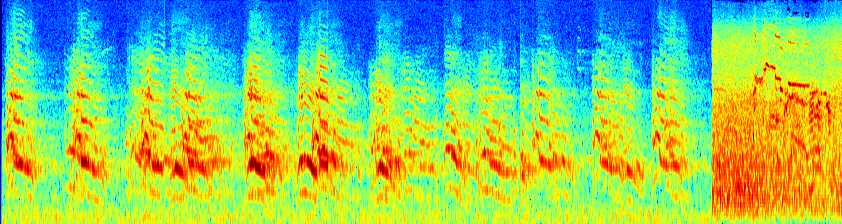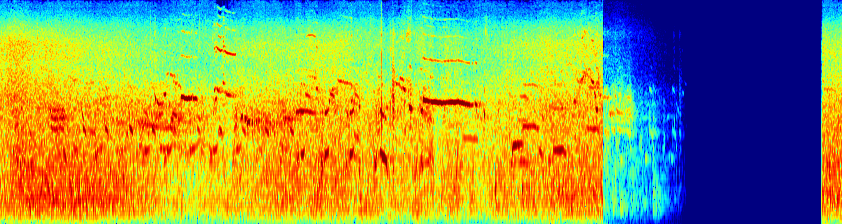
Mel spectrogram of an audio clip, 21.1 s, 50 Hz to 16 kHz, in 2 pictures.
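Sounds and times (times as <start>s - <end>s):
gulls calling: 0.0s - 18.9s
loud steady rushing noise: 8.9s - 12.4s.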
